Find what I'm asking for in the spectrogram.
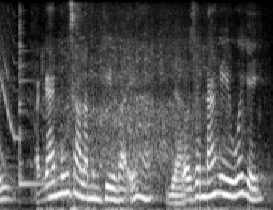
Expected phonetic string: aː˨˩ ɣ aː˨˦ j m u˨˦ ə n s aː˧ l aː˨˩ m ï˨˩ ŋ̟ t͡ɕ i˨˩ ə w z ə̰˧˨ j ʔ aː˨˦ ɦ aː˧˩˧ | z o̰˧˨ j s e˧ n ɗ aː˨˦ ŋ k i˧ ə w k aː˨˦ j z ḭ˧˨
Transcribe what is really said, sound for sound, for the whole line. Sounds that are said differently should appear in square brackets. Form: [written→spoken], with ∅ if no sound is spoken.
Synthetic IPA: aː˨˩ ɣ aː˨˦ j m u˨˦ ə n s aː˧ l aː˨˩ m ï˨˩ ŋ̟ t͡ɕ i˨˩ ə w [z→v] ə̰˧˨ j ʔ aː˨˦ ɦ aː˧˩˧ | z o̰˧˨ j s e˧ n ɗ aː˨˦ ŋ [k→ʔ] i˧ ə w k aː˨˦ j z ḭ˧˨

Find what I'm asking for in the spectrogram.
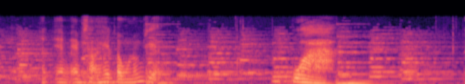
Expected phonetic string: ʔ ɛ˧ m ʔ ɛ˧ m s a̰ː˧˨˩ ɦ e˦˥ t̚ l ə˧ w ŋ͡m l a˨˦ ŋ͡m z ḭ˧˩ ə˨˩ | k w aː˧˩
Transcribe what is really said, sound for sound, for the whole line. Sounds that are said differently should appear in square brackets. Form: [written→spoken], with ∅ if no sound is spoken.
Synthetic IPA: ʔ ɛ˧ m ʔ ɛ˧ m s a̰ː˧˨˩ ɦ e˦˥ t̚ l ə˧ w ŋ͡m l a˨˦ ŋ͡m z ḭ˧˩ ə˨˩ | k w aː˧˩

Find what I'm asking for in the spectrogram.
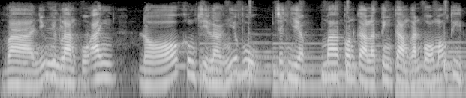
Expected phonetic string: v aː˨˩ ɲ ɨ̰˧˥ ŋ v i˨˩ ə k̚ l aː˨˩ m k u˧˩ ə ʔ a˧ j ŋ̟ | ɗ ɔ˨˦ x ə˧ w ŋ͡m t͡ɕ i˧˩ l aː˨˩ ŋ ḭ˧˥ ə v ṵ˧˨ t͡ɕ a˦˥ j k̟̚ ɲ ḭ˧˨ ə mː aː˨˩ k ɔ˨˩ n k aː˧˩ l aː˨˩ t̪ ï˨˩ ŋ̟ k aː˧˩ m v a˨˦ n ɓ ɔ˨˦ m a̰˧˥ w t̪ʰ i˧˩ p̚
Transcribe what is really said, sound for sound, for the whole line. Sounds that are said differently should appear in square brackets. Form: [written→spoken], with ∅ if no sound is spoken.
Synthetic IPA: v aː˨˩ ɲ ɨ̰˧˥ ŋ v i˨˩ ə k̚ l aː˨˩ m k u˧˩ ə ʔ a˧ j ŋ̟ | ɗ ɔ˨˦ x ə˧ w ŋ͡m t͡ɕ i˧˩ l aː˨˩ ŋ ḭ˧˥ ə v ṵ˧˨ t͡ɕ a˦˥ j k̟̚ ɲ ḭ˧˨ ə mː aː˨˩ k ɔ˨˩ n k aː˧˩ l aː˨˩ t̪ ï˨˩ ŋ̟ k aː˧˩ m [v→ɣ] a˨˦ n ɓ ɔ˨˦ m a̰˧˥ w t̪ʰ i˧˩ p̚

